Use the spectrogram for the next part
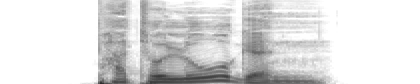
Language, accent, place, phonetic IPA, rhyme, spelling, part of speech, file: German, Germany, Berlin, [patoˈloːɡn̩], -oːɡn̩, Pathologen, noun, De-Pathologen.ogg
- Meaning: 1. genitive singular of Pathologe 2. plural of Pathologe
